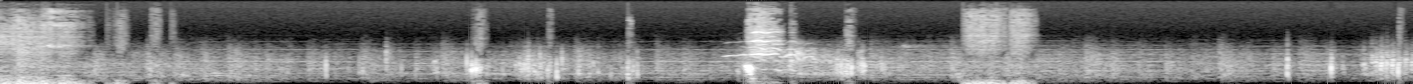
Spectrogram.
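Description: A horse whinnies several times on an outdoor training ground before riding and archery, with a few hoof clops and rustling between the calls, moderately close.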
